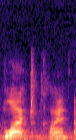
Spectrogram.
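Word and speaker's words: BlacKkKlansman: I believe it's pronounced Black Klansman. I was messing around calling it Black Land.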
